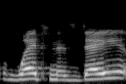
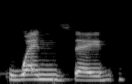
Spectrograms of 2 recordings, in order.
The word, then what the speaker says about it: Wednesday: So this is also very difficult to say for some people because the D in Wednesday is silent. So we don't say Wednesday, we say Wednesday.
